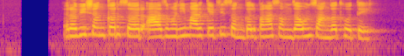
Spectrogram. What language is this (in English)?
Marathi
